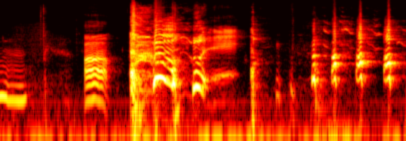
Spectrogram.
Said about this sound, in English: Excuse me while I choke on my own fucking breath. It was not even spit. It was just, like, my breath.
